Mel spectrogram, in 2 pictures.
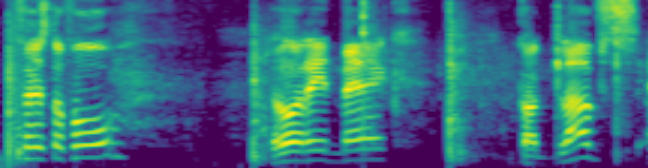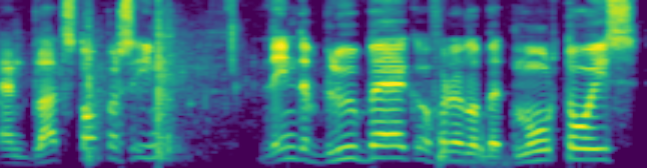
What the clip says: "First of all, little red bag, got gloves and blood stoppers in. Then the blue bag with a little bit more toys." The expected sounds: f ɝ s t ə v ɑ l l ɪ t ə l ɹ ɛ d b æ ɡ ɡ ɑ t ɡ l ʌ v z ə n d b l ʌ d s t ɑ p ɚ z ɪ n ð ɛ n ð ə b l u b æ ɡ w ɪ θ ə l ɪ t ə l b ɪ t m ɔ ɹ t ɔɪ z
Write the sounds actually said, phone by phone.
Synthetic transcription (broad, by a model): f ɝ s t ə f ɑ l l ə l ɹ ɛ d b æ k ɡ ɑ t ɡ l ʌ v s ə n b l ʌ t s t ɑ p ɚ s ɪ n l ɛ n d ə b l u b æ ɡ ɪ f ə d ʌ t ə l b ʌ t m ɔ ɹ t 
